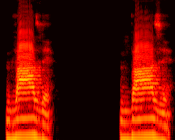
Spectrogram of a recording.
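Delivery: "vase" with a voiced v and long a; V como W alemana. Shown as a demonstration. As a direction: say "vase" slowly as "vaa-ze". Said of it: "En este caso suena como una". ("vase" con V sonora, no F)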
